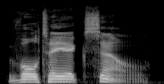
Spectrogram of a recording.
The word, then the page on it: voltaic cell: American English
